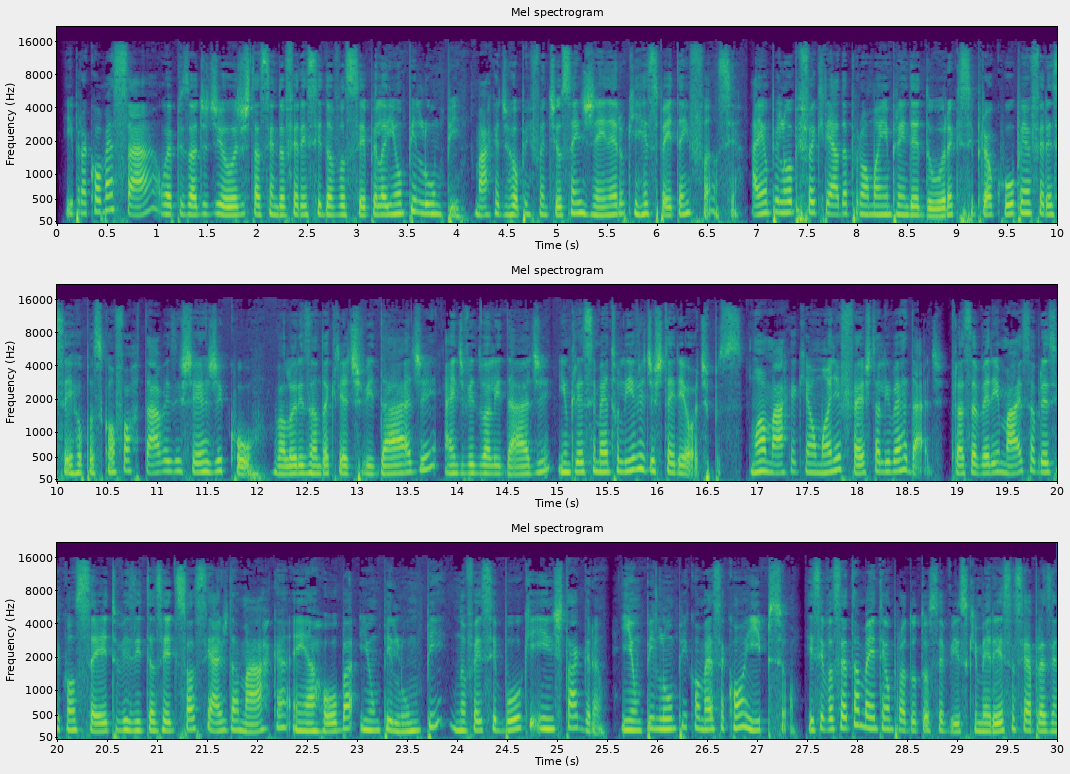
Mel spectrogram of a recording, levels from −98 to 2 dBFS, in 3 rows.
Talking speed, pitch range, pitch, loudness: 195 wpm, 175-215 Hz, 195 Hz, -16 LUFS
